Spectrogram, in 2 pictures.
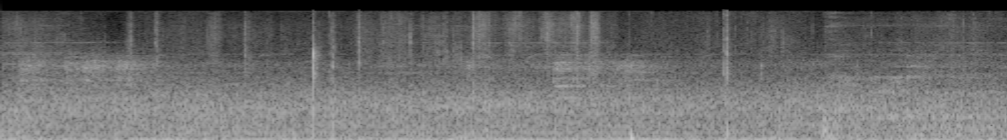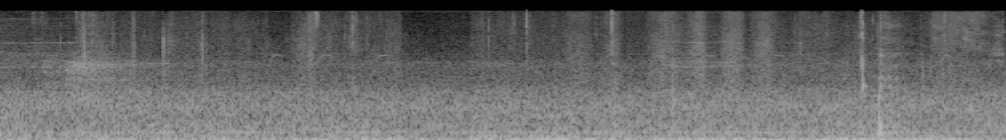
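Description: Faint handling of tarred marline twine and rope being worked around a metal marlinspike: soft rustles and a few light clicks over a steady low hum.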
